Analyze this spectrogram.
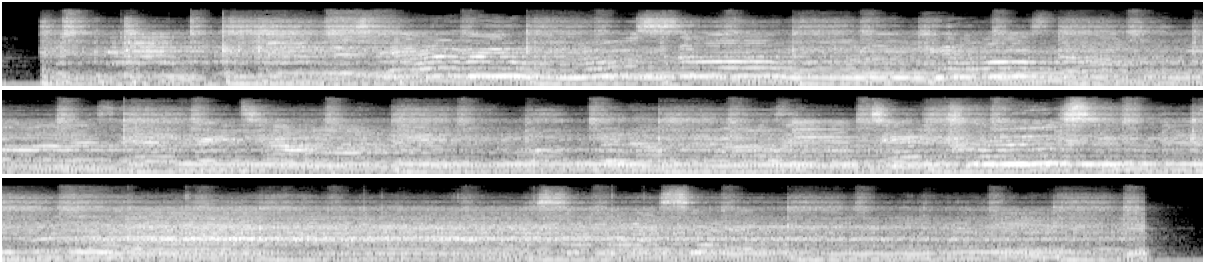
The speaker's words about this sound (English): And then the crowd cheered.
